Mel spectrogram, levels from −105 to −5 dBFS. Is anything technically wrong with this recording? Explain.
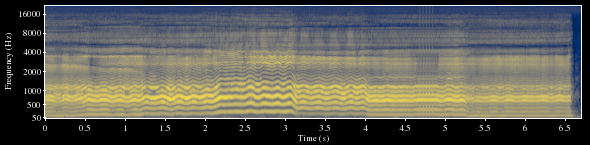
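Yes. A system hang loop at 4.68 to 4.88 s: the system froze while hardware replayed one 40 ms slice of music five times, a 25 Hz buzz.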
